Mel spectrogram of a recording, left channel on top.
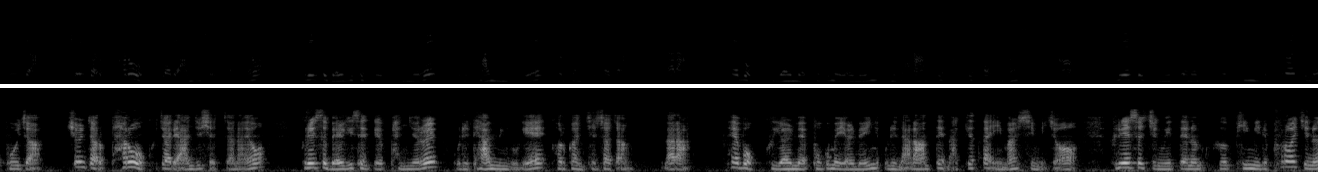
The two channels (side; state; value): left; quieter; 35.5 dB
